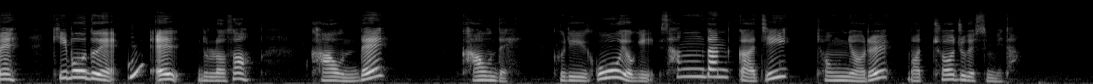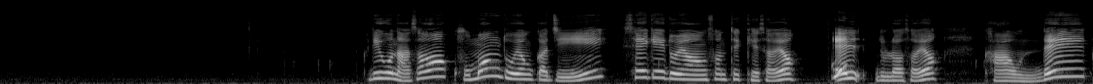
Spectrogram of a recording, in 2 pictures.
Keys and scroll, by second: 1.2-1.6 typing, 19.2 typing.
